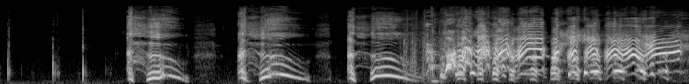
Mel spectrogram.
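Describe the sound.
A voice imitates a dog barking in a hoarse, cough-like way: a few short clicks, then three strong bark bursts, followed by a longer run of rapid, strained barking sounds, loud.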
